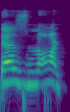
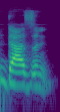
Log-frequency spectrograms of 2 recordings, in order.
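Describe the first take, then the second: First: Both words are said in full. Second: The words are contracted into one syllable group. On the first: "जैसे मैं बोलती हूँ डज नॉट" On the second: "casual way में कैसे बोलूंगी"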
